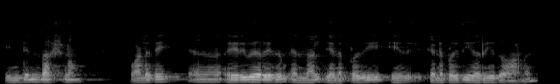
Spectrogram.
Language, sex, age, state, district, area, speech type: Malayalam, male, 18-30, Kerala, Wayanad, rural, spontaneous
